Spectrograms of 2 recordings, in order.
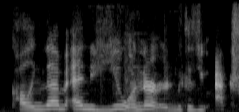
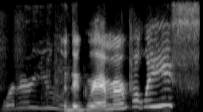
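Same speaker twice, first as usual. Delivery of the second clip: mock indignant; 5 semitones higher, 10 dB louder than usual. Real, not acted. Wife bristling at grammar correction, mock indignant. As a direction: climb in pitch and volume on the question. Playful quarrel over grammar.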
